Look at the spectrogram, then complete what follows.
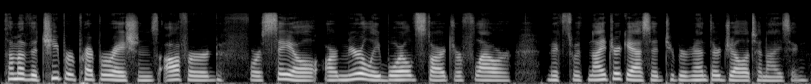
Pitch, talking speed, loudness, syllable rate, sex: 205 Hz, 165 wpm, -17 LUFS, 5.3 syllables/s, female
